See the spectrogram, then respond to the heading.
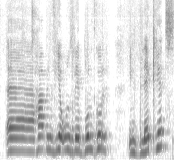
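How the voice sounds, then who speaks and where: Speaking fairly slowly, a woman uses a fairly high pitch. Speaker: home cook, channel host. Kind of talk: casual chat while cooking. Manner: halting.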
